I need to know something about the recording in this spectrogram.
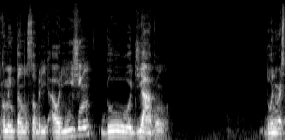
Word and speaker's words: Dagon: os poderes dele bom o diagon ou dagon como é dito é escrito na verdade aqui no Brasil porque se pronuncia diagon ele é um ser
